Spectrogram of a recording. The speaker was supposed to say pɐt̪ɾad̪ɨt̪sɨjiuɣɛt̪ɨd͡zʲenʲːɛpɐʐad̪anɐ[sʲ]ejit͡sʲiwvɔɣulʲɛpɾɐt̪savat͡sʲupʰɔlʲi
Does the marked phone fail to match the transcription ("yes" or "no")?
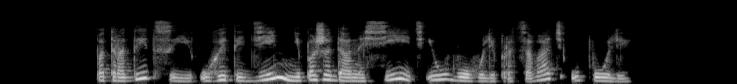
no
